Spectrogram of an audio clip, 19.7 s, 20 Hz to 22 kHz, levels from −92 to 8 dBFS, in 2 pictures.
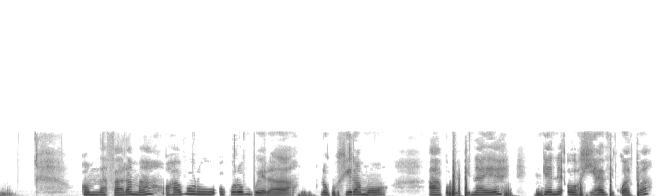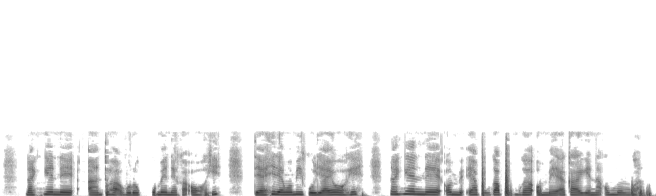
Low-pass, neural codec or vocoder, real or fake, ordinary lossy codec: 7.2 kHz; none; real; MP3, 48 kbps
